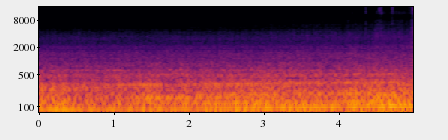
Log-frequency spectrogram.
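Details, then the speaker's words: 2011 Ford F150 with 221,000 miles, driving a U-turn after replacing the transmission solenoid for limp mode when warmed up: steady low drivetrain rumble, no flare, slam or surge in shifts; tire howl aside, transmission now normal. "so here we go here's the U-turn and yeah no issues"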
